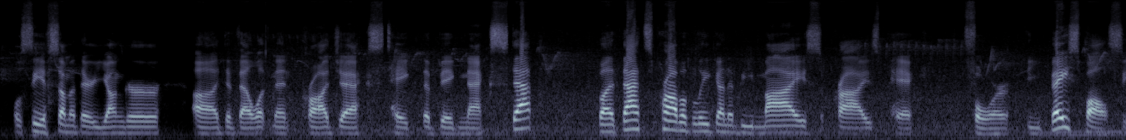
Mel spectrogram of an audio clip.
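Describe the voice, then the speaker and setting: An unremarkable speaking voice, this man's is medium in pitch with ordinary pitch variation and big swings in loudness, heard at a fairly slow pace in a dry, close sound with no echo. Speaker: sports video host. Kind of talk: sports news commentary.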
